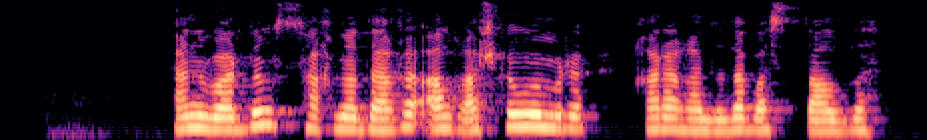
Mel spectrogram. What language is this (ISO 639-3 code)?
kaz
